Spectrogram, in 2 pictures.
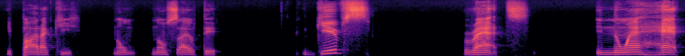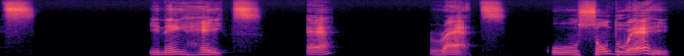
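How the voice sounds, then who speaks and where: Male English teacher from Brazil, slow and patient, mid pitch, dry close mic. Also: no echo. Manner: slow, explains sounds step by step, repeats words. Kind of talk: pronunciation lesson.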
